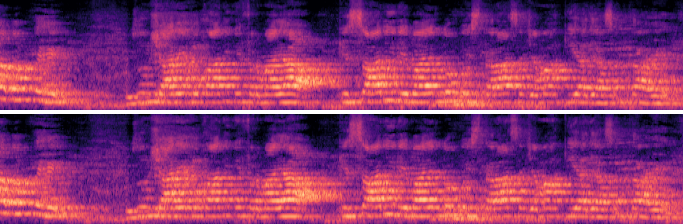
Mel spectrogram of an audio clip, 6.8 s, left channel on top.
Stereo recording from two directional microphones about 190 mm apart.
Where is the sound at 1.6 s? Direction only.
10° right (ahead or behind).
